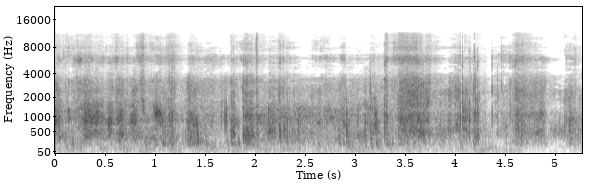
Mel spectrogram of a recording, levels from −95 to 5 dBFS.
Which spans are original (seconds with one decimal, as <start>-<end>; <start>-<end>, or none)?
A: 0.0-5.3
